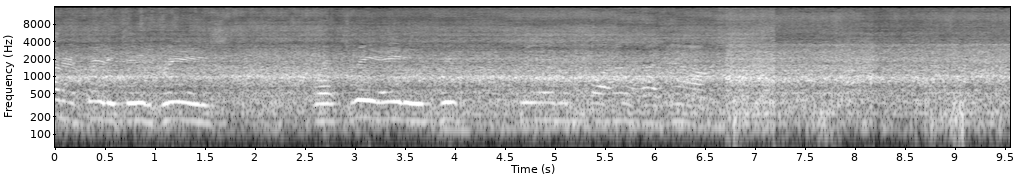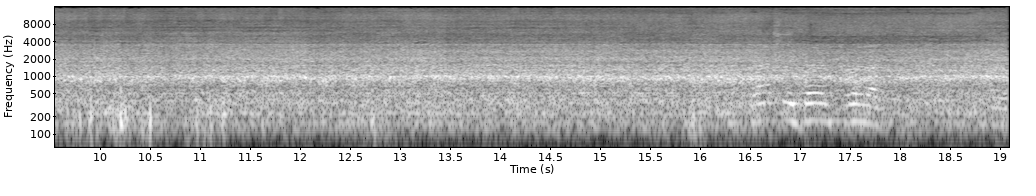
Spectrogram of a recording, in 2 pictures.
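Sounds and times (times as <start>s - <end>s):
propane torch hissing: 0.0s - 19.0s.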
